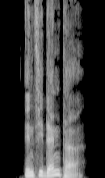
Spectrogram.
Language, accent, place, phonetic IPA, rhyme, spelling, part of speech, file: German, Germany, Berlin, [ˌɪnt͡siˈdɛntɐ], -ɛntɐ, inzidenter, adjective, De-inzidenter.ogg
- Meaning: inflection of inzident: 1. strong/mixed nominative masculine singular 2. strong genitive/dative feminine singular 3. strong genitive plural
